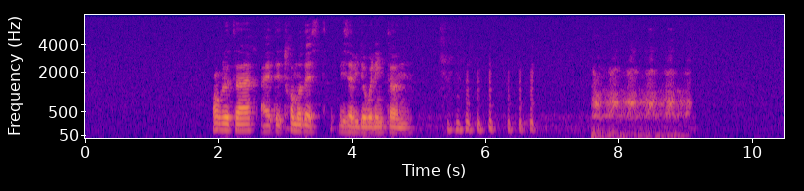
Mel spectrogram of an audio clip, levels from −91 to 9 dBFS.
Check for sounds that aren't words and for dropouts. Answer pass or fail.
fail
